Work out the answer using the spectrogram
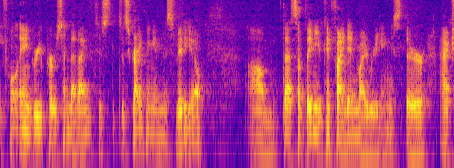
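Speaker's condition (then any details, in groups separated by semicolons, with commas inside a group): No condition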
